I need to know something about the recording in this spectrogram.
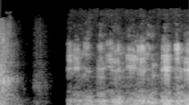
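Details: Pig grunting after a brief pause, a dense run of rough low grunts and squeals with noisy broadband texture, continuous to the end.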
